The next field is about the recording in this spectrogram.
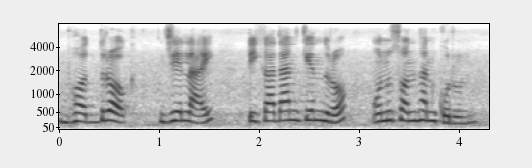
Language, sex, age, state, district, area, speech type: Bengali, female, 30-45, West Bengal, Nadia, rural, read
